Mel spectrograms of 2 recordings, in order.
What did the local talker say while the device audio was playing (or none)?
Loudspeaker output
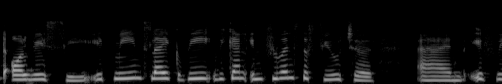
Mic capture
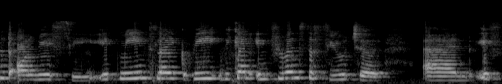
none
